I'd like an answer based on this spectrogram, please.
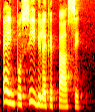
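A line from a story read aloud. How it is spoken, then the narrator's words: Crowd shouting from below. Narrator (Italian): gridava la folla di sotto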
